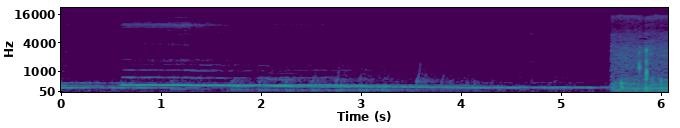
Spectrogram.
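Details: Stomach growling in a pregnant woman, relaxing before contractions began: a long, low, drawn-out gurgling groan slowly drifting in pitch, then a brief rustle.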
